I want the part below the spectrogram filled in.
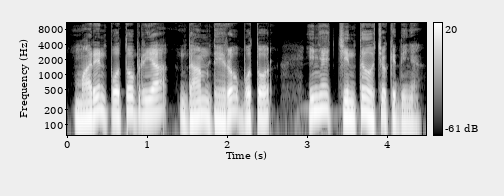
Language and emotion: Santali, fearful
